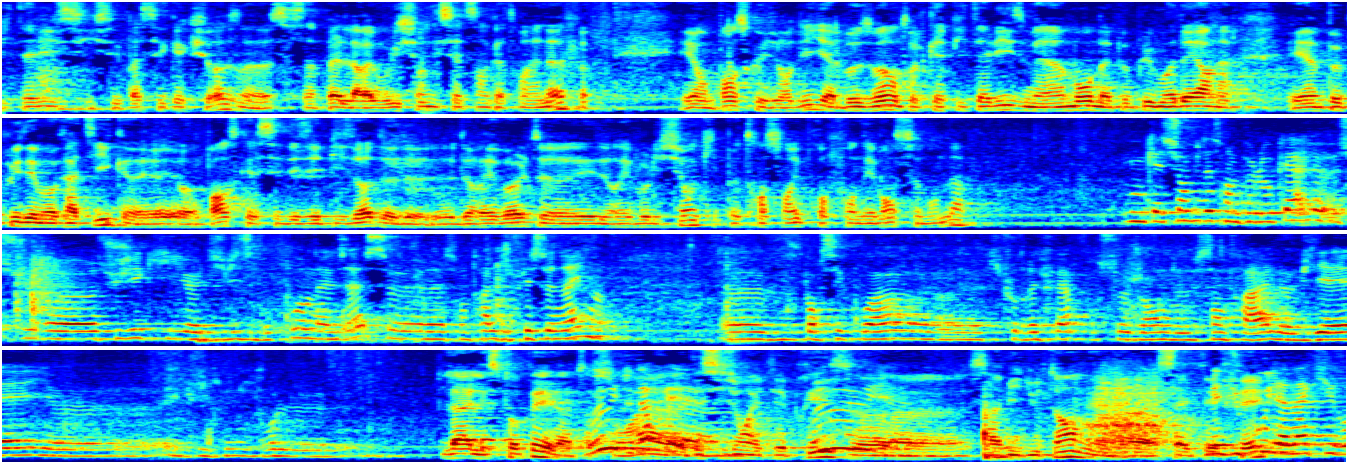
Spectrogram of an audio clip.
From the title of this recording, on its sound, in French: la conférence de presse comme si vous y étiez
